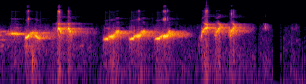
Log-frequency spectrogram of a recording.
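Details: Cucak ijo, the greater green leafbird, singing its melodious song to attract others of its kind; quick sequence of rolling warbled whistles and sharp chip notes packed into short phrases, ending with a lone note.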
